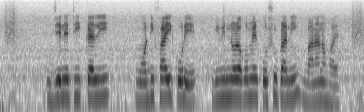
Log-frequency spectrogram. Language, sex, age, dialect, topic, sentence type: Bengali, female, 31-35, Standard Colloquial, agriculture, statement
